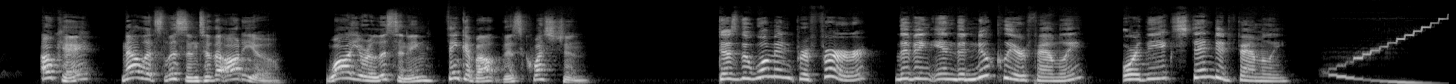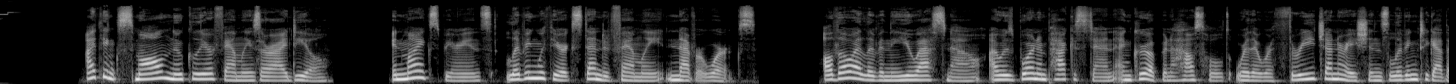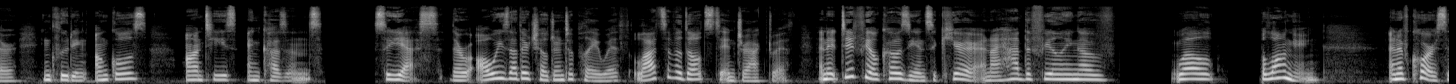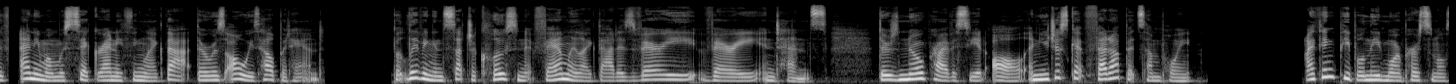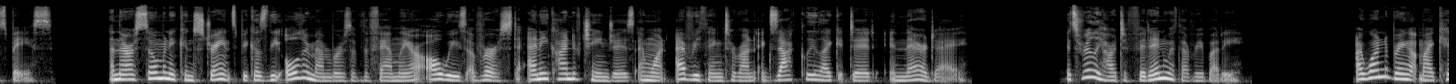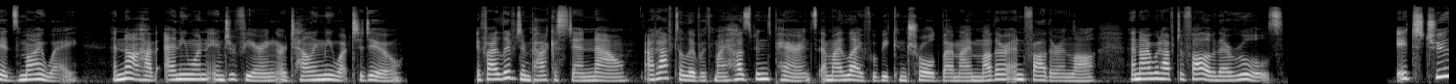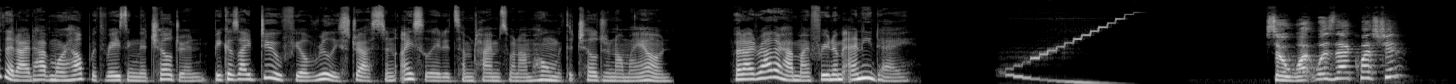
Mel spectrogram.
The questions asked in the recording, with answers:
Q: Does the woman prefer living in the nuclear family or the extended family?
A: The answer is she prefers nuclear families.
